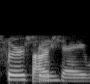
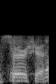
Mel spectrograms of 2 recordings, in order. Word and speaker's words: Saoirse: Saoirse Ronan. – Oh, Saoirse.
